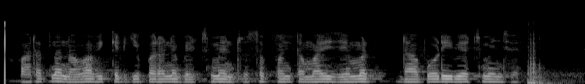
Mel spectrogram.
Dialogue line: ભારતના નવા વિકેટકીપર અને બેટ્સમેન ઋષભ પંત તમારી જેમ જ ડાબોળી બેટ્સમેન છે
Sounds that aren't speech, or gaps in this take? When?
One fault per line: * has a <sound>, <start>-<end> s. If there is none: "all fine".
* has a thud, 5.3-5.8 s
